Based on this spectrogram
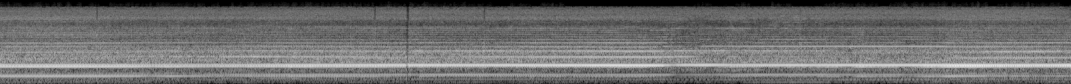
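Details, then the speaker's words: Router carving a sign with a profile bit: steady high whine with a rough buzzing edge; this is chatter, the bit microscopically shaking, and seating the bit further into the collet reduces it. "And that's what that sound is. That sound is chatter. It's the router bit microscopically kind of shaking and spinning a little bit."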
